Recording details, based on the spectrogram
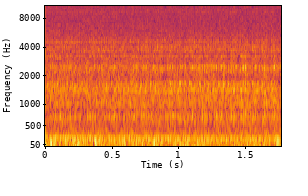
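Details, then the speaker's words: Johnson 4HP twin-cylinder two-stroke outboard on the River Weaver, needing choke even when hot, in gear at about 2.8 mph. It makes a low, slightly uneven putter that sounds lumpy but eager; the cause is not obvious. "At the moment, it sounds lumpy, but it also sounds like it wants to give something."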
